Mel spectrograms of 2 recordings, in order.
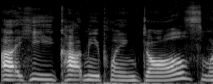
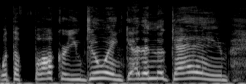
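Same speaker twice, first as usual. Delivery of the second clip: put-on high, mild hollering; 5 semitones higher than usual. Retelling a dad and coach on the sidelines: imitating someone screaming. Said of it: "just screaming at me".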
